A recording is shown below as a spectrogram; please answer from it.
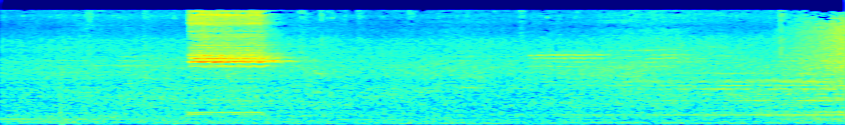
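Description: Steady city street traffic noise, with a vehicle horn honking once briefly about two seconds in.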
